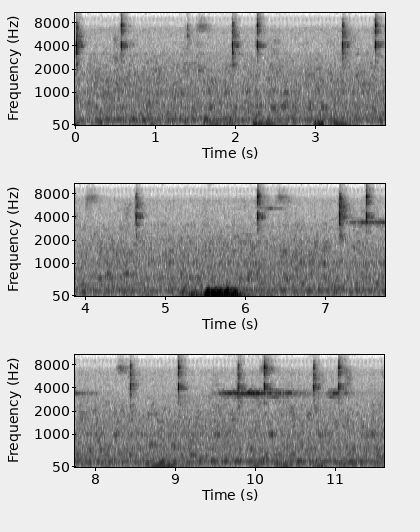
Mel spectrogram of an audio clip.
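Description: Computer mouse clicks at irregular intervals, roughly one or two a second, as the mouse is used for editing work. About halfway through there is a short low thud.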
